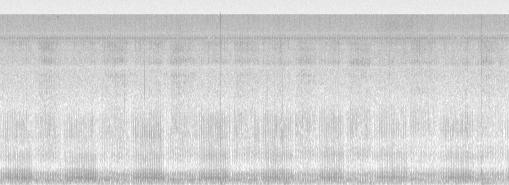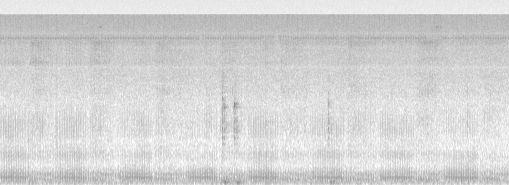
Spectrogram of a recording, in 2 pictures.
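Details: A cat kneading and nibbling a blanket as she prepares for a morning nap; sustained low purring rumble with rhythmic rises and falls over twenty seconds, plus a couple of faint clicks near the end.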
